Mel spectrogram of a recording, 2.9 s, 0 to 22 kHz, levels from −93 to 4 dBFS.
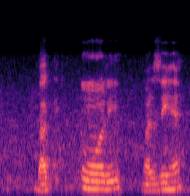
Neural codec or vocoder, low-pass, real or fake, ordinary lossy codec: none; 7.2 kHz; real; Opus, 32 kbps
